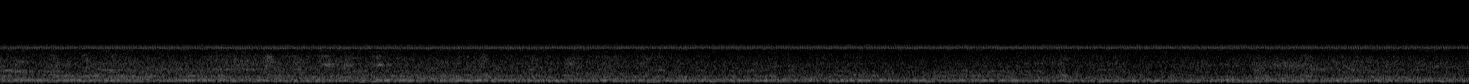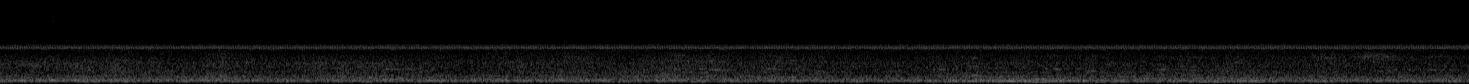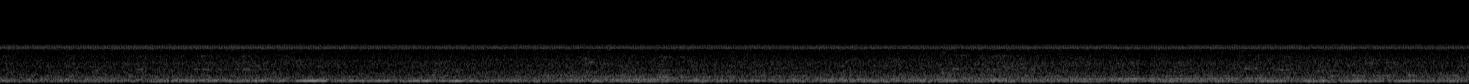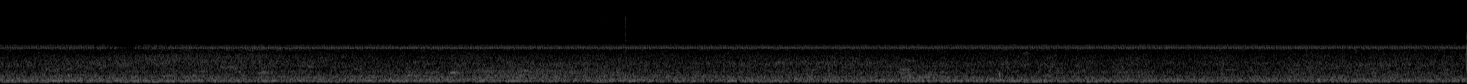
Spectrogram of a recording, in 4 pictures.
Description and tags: cricket chirping very far, and barking dogs. Recorded near Tavira, Portugal, with two Shure WL183 capsules into FEL preamp, Edirol R09 recorder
